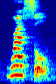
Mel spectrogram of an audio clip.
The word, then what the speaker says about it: wrestle: If you see a word that ends in stle, it would be right to assume that the T is silent. Let me give you some examples. Whistle, wrestle, apostle, castle, thistle, hustle.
